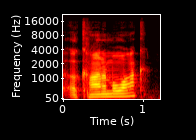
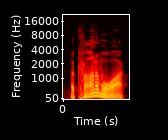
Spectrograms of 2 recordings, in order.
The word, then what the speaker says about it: Oconomowoc: And how do you say it? We figured it out because it's not as many N-O's. – Oh, geez. It's a Oconomowoc. – Oconomowoc. You nailed it.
